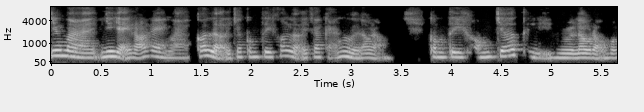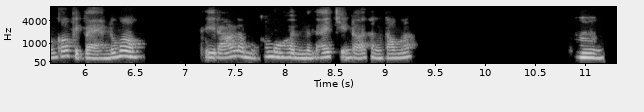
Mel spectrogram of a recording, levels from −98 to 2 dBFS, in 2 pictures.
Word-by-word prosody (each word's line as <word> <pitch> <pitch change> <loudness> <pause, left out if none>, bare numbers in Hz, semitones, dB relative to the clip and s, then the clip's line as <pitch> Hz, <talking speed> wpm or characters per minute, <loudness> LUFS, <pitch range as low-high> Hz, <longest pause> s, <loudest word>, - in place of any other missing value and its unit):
nhưng 280 0 +6
mà 215 -6 +4
như 245 +2 +6
vậy 190 -2 +4
rõ 195 +5 +1
ràng 235 -4 -1
là 185 +2 -7
có 270 - +3
lợi 245 -9 +5
cho 225 - -2
công 225 0 -3
ty, 225 -1 +2
có 265 +4 -5
lợi 235 -6 0
cho 220 - -1
cả - - -9
người 230 -6 +2
lao 190 +1 -3
động, 180 +2 -6 0.4
công 220 -1 0
ty 220 -2 +3
không 215 +1 -2
chết 265 +4 +3
thì 215 - -4 0.2
người 190 -1 +2
lao 195 0 +4
động 180 -1 0
vẫn 190 +1 -2
có 255 +2 +1
việc 185 - 0
làm, 175 -1 -1
đúng 210 +5 +1
hông? 250 -3 +4 0.7
Thì 205 -1 -1
đó 200 +5 -1
là 255 -2 -1
một 195 -4 -3
cái 240 - -2
mô 220 - +1
hình 195 -3 -1
mình 180 0 -1
thấy 220 +2 +1
chuyển 225 -4 -4
đổi 185 -1 -3
thành 180 -3 -3
công 185 +1 -2
lắm. 215 - -2 1.6
Ừm. 200 -3 +3
215 Hz, 255 wpm, -26 LUFS, 190-235 Hz, 1.6 s, nhưng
